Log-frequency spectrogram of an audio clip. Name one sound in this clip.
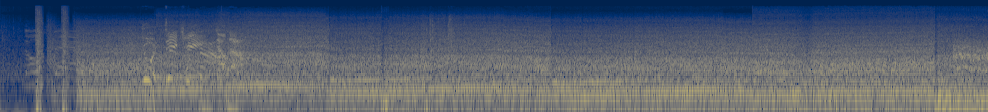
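An off-road vehicle's engine hums steadily as it drives.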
